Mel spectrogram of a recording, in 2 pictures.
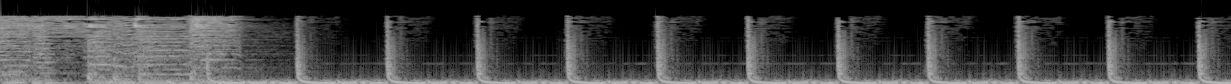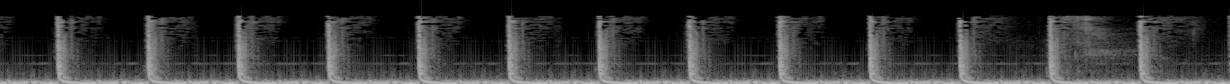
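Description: A pounding electronic dance track with a steady four-on-the-floor kick drum thumping about twice per second over a deep, droning bass, loud and continuous with no voices.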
